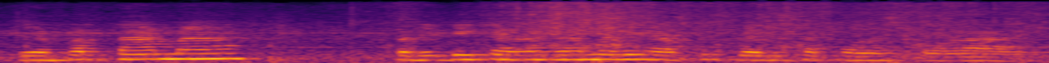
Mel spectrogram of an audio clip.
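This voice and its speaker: A woman's voice: fairly high pitch, quick pace. A woman earnestly arguing a political point, asking rhetorical questions to her listeners. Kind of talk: persuasive casual talk. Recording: echoey room with background noise.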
